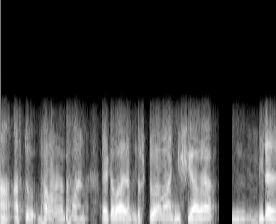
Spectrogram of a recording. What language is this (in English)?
Sanskrit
